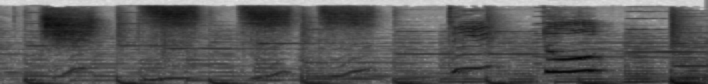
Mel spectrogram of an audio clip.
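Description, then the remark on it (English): A child vocally imitates robot noises: a steady run of about seven buzzy, beeping bursts with swooping pitch glides and hissy static, growing louder toward the end. “And what's been your favorite thing to learn and practice for the podcast? Robot sounds.”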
